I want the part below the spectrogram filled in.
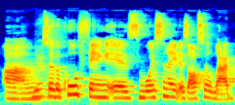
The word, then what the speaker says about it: moissanite: Moissanite? – Moissanite, yes.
